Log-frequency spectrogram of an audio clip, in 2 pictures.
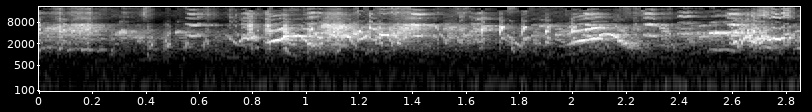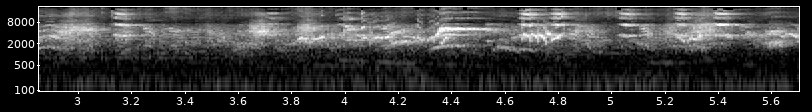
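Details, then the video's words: Aviary flock of budgerigars at a pet store giving lively, continuous high chirps, rising squeaks and rapid twitters layered over one another, the chorus swelling and easing in waves. "Flock of singing and chirping budgies in aviary |parakeet chirping sounds"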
